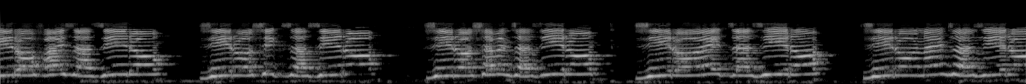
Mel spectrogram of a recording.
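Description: A child's voice chanting the zero times table in a sing-song tone, with five short lines about two seconds apart, each in the pattern "zero fives are zero".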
